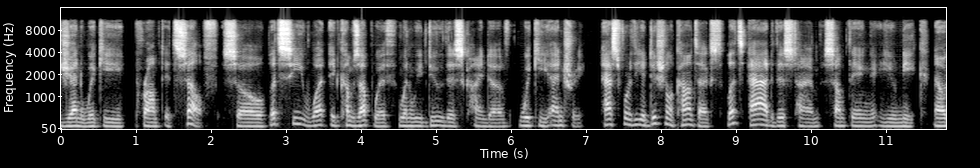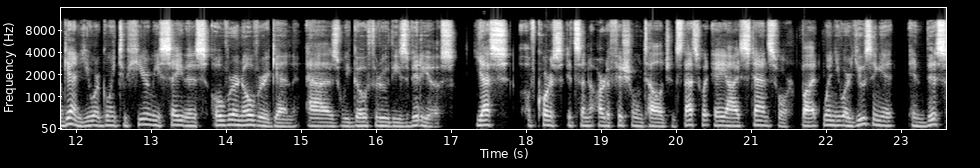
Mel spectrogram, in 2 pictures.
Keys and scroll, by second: 2.7 Escape, 3.2-5.6 typing, 3.5 Return, 3.8 Return, 5.8 Return.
